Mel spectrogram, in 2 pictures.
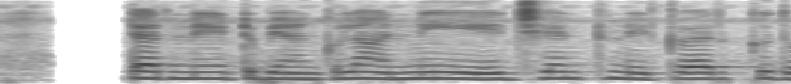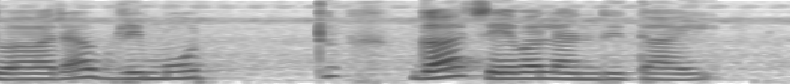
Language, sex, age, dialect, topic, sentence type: Telugu, female, 18-24, Telangana, banking, statement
